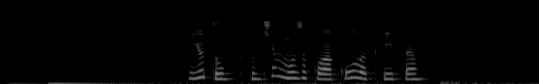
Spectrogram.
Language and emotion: Russian, positive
